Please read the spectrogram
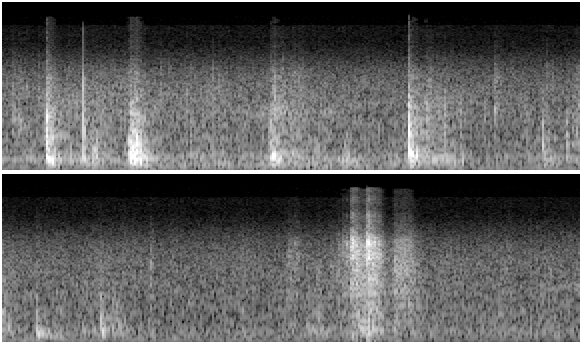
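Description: Slow footsteps on a wooden floor, roughly one a second and uneven, with a louder cluster of knocks or scuffs near the end.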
